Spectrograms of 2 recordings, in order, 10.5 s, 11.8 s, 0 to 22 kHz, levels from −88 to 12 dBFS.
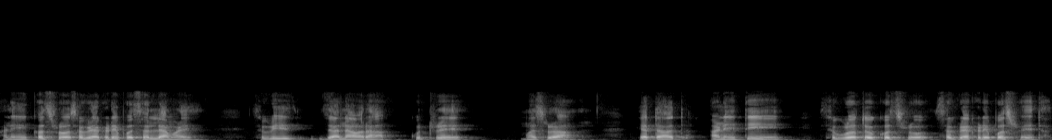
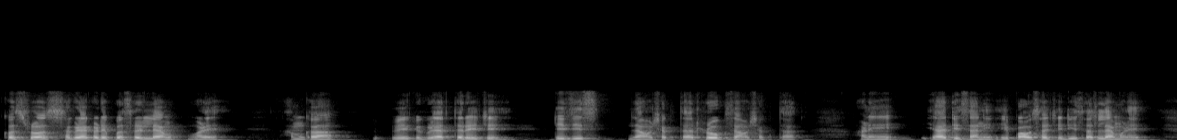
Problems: background sounds at intervals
